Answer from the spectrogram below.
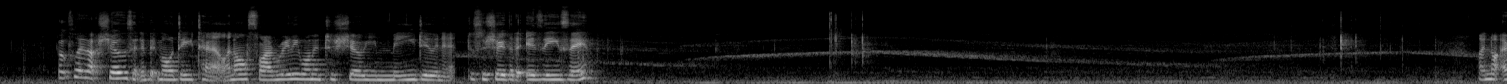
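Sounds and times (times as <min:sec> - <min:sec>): faint siren wailing: 0:00.8 - 0:15.0.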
